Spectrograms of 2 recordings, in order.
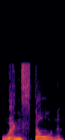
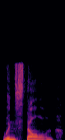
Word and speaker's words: Winstone: Produced by Joe Roth, Jeff Christianbaum, and Chris Castaldi, starring Eleven herself, Millie Bobby Brown, Ray Winstone, not Winston, Winstone.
